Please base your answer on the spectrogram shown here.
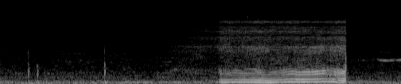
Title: The sound of dog snoring while sleeping is very funny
